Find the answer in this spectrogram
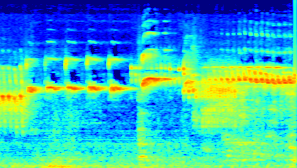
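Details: Canary song meant to encourage other birds to sing. Clear whistled notes repeat about three times a second, then a buzzy burst, then a bright, fast, rolling trill.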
